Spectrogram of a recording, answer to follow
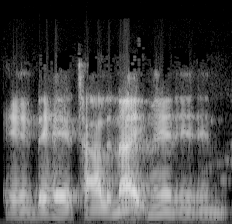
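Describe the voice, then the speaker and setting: A young man who coaches football talks through the interview in a very deep, easygoing voice and keeps circling back to the same stock phrases. The sound is a little dull, like a lo-fi recording. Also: a little slow. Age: young adult. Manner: relaxed, repeats fillers like "at the end of the day". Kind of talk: casual interview.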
